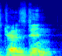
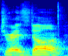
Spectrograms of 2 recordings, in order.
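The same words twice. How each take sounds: First: Dresden ending in a short "din"; Dresden closed off with a light "din", not "don"; correct pronunciation. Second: Dresden ending in an open "don"; Dresden with a broad "dahn" second syllable; spelling pronunciation. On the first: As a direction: say Dresden with the second syllable rhyming with "in". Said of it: "but it is not". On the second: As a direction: say Dresden as if written with "dawn" at the end. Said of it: "whose name is spelled like". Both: Shown as a demonstration.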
